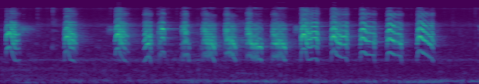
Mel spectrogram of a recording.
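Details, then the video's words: Long-tailed shrike repeating harsh chattering notes, about three and a half per second, each with a downward slur at its tail, in a song meant to lure other shrikes into singing; faint low hum behind. "burung cendet gacor ampuh‼️ memancing cendet lain ikut bunyi"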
